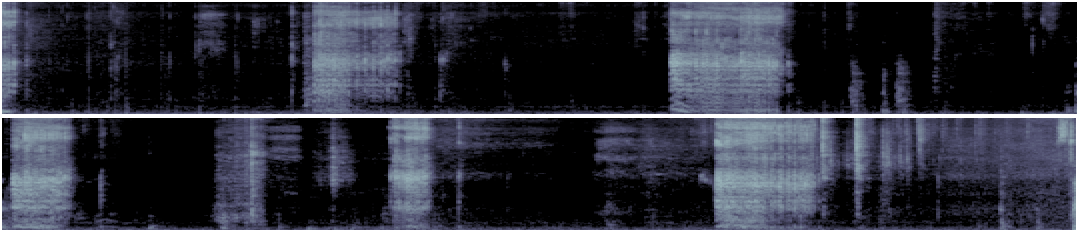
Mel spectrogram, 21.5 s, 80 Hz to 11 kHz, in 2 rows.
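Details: Three-legged cat, November 2022, owner worried about her breathing: repeated harsh snorting noises on breaths, about seven irregularly spaced bursts, suggesting noisy breathing through a blocked nose or throat.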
